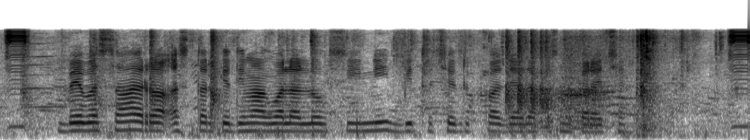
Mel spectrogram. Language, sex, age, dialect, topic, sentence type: Maithili, male, 18-24, Angika, banking, statement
